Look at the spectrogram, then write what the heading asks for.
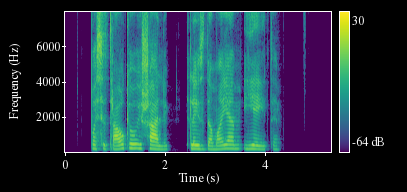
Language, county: Lithuanian, Šiauliai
